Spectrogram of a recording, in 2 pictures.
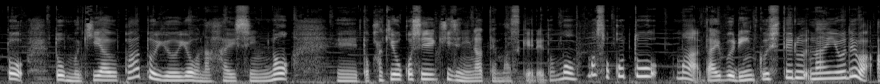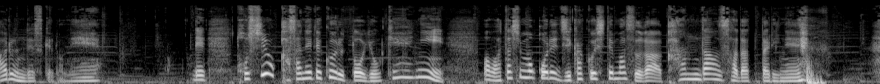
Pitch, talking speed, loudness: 230 Hz, 330 characters per minute, -17 LUFS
